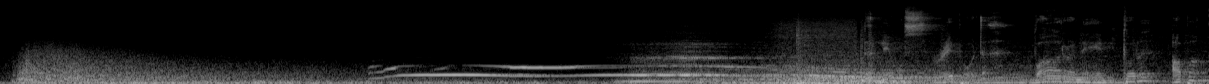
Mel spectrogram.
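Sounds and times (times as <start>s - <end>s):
low rumble: 0.0s - 11.4s
wolf howling: 3.7s - 10.2s.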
